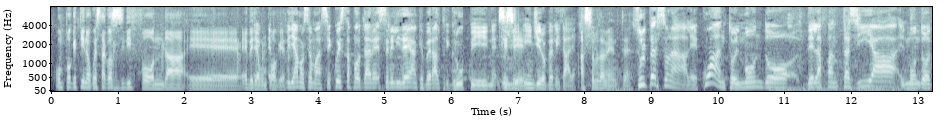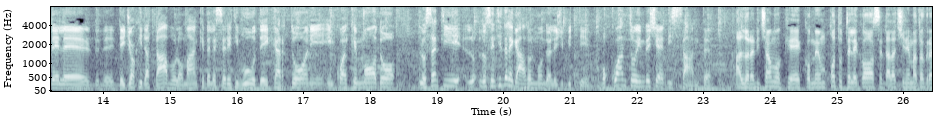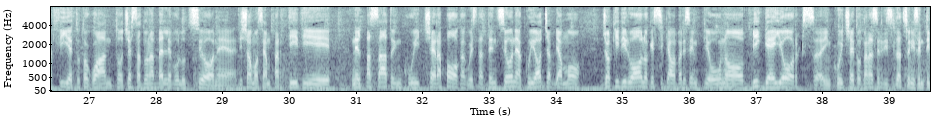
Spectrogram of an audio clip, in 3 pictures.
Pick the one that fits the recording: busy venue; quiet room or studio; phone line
busy venue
